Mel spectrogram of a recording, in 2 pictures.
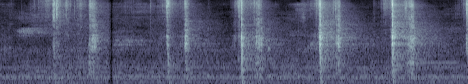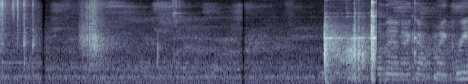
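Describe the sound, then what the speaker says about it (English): A knife chops green onions on a cutting board in a home kitchen, a series of sharp, close taps spaced about a second apart, ending with a couple of louder clinks, with faint room noise between strokes. "I'm gonna go ahead and cut the green onions"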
